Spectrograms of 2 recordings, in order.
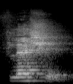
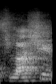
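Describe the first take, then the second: First: The vowel is an umlauted 'ä' sound. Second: The vowel is a plain 'a' sound. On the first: The speaker calls it right. "बल्कि फ्लैशे" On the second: The speaker calls it wrong. "फ्लैशे नहीं हमने कहा"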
